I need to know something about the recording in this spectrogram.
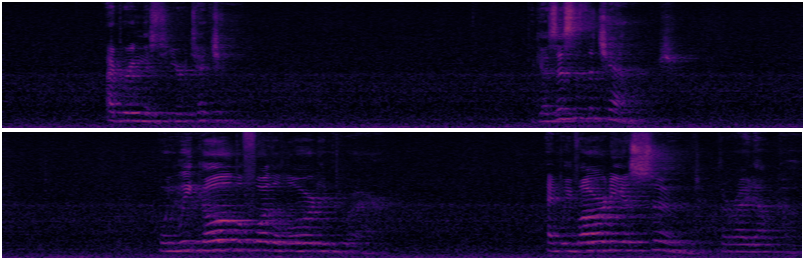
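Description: An older man speaks calmly through a microphone, with long pauses.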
